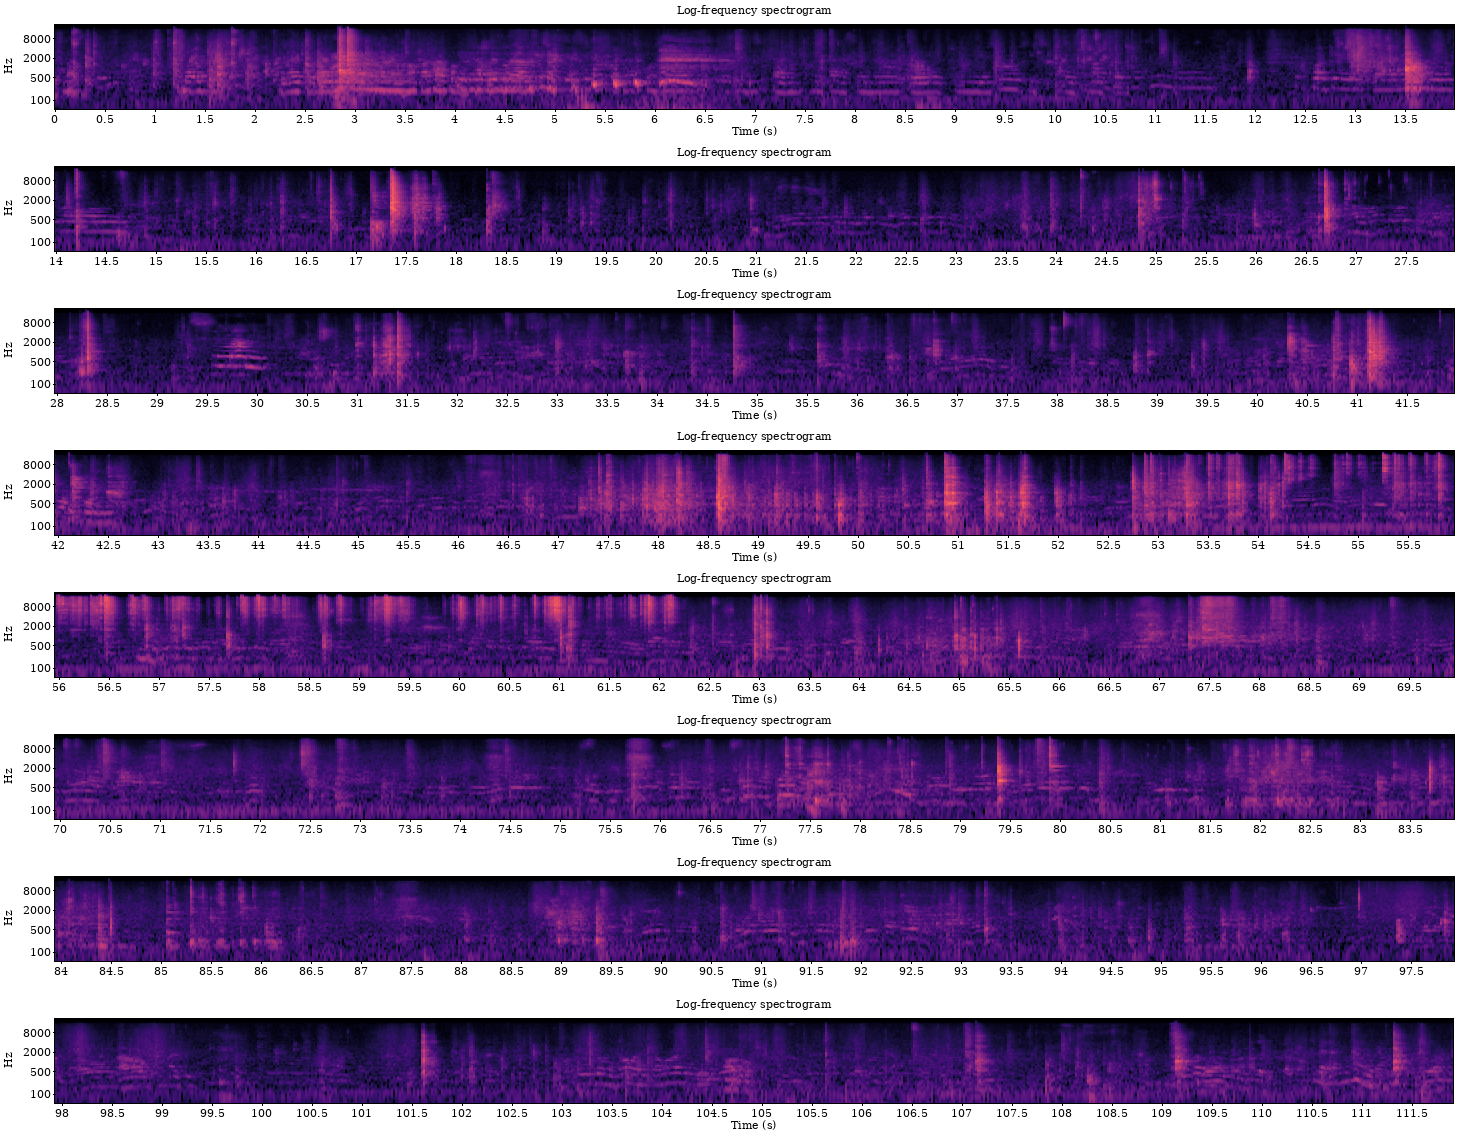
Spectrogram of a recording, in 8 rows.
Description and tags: cooking sounds and metal utensils preparing meal in hut kitchen bgsound Saravena, Colombia 2016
